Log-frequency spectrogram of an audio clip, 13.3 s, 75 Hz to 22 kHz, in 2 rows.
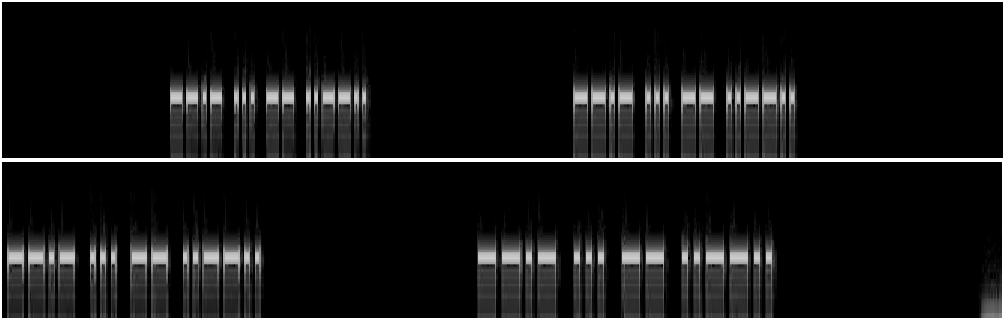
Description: Morse code, heard as a keyed tone, about 37 wpm, 700 Hz. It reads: QSM? QSM? QSM? QSM?
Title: Speed-Racing Q-Codes - 30wpm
